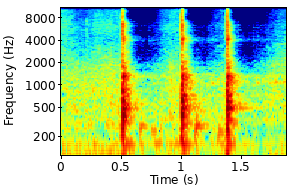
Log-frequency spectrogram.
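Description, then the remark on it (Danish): Three firm, sharp knocks on a door, the last coming a little quicker than the first two, with quiet room tone in between and no voices. “Det er på grund af hende, at jeg står her og banker på.”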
